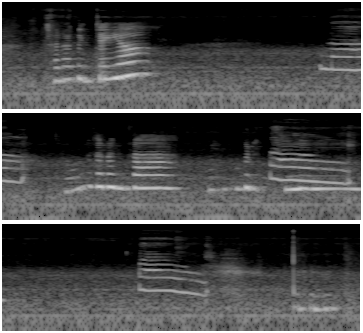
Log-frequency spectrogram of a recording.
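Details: Weak rescued kittens huddled together call repeatedly with clear, high meows, several rising sharply then sliding down, others flatter and shorter, coming in clusters with brief pauses, over a low steady indoor hum.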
